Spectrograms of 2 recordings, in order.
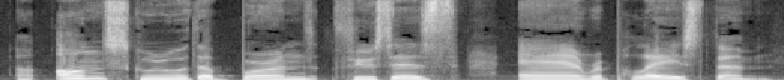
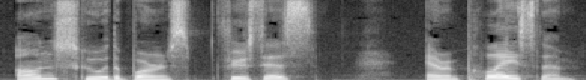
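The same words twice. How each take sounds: First: The word 'and' is pronounced fully and clearly. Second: The word 'and' is weakened to a short 'n'. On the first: The speaker calls it wrong. "你不能说" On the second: The speaker calls it right. "而是"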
